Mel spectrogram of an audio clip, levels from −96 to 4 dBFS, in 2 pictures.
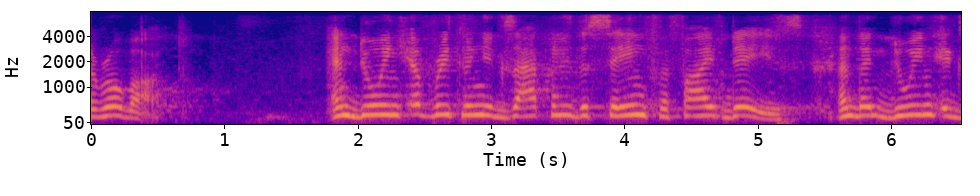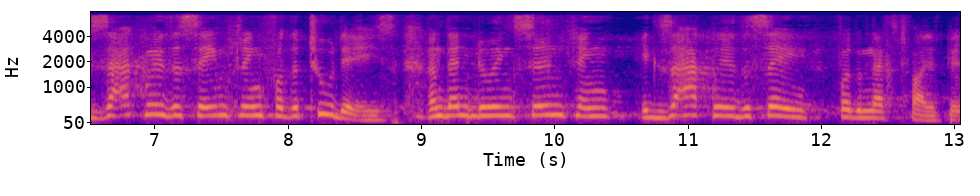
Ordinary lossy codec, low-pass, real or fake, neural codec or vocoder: AAC, 32 kbps; 7.2 kHz; fake; codec, 24 kHz, 0.9 kbps, WavTokenizer, medium speech release version 1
